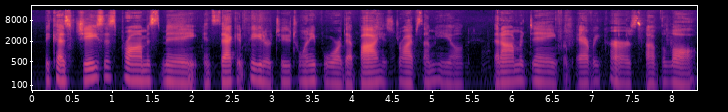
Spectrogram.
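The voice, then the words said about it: Raspy voice. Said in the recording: “normally raspy like this ... my voice that sounds like this ... making my voice raspy like this”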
